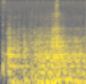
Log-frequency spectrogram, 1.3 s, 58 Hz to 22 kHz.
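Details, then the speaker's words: 1959 Mercedes 180D Ponton diesel, 73,000 original miles, started with the lever-type glow and starter switch after glowing: catches and settles into a deep, even low clatter with no misses or knocks, healthy. "to that. If you're a diesel head, that is music to the ears."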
